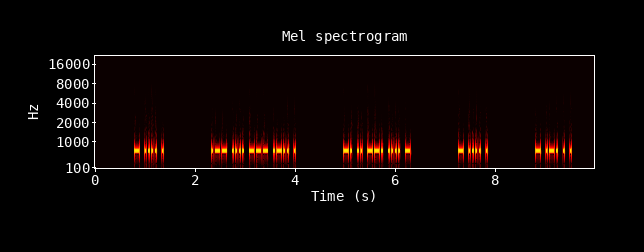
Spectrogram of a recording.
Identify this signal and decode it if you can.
Morse code, heard as a keyed tone, about 36 wpm, 700 Hz. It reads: THE WHOLE NIGHT THE TREE
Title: 4x Word-Spacing - Sentences from Top 500 Words - 35wpm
